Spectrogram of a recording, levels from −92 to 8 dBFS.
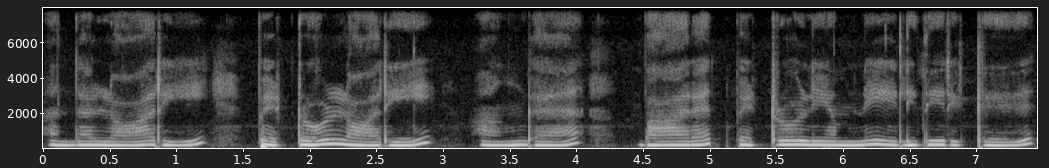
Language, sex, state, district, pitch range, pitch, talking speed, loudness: Tamil, female, Tamil Nadu, Nilgiris, 195-220 Hz, 200 Hz, 65 wpm, -20 LUFS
